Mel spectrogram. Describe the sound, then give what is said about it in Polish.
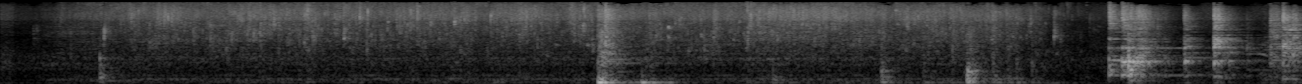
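A kitchen tap runs steadily into a sink as chopped soup vegetables, including celery, are rinsed beneath it, with occasional soft knocks and splashes from handling and no one talking. “Opłuczemy warzywa.”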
